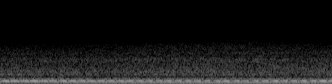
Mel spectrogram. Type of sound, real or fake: real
